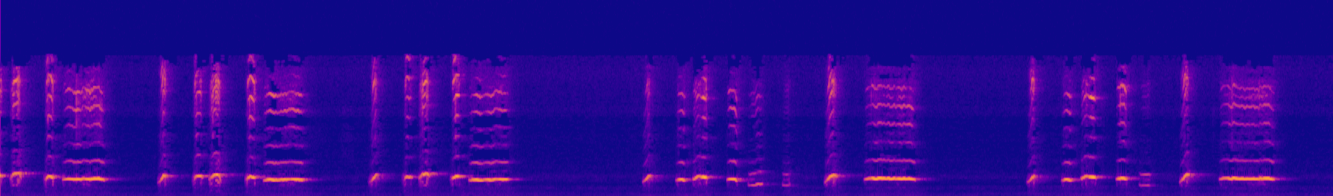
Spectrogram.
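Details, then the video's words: Cockatiel kept as a pet whistles its song in repeated phrases. Brief upslurred notes and clipped chirps lead into a sustained level whistle, with occasional lower dipping notes. Phrases return roughly every two seconds, with a pause midway. "Naughty Cockatiel singing"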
